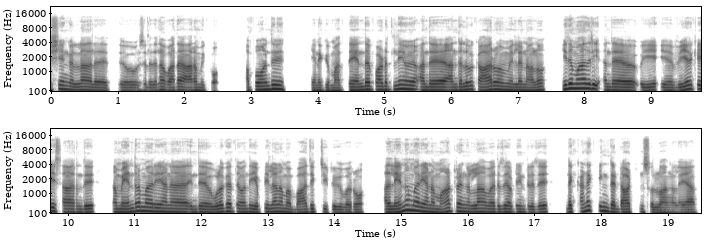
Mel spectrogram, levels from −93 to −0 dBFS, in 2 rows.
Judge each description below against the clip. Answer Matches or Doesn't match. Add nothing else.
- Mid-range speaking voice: Matches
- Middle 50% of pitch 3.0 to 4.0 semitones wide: Matches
